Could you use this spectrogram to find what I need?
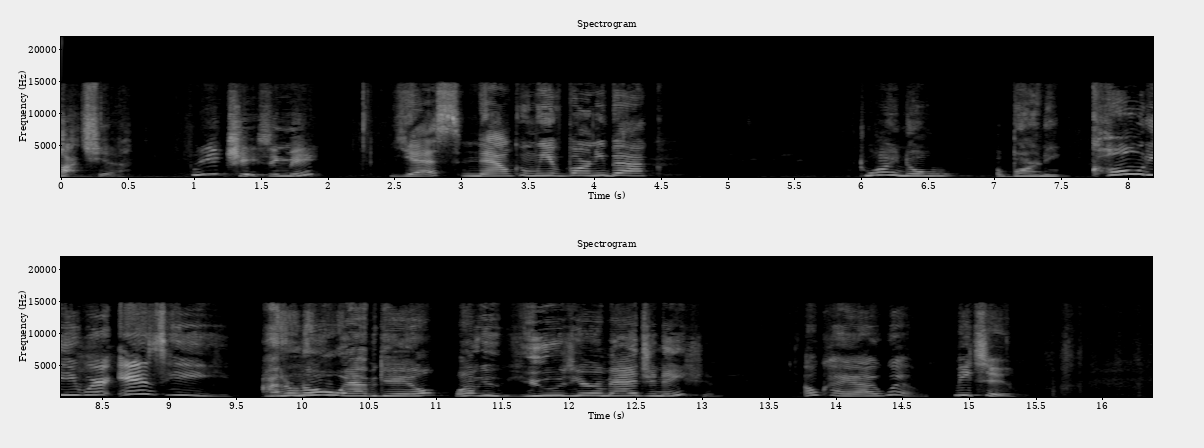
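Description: A young girl speaks with animation nearby.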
